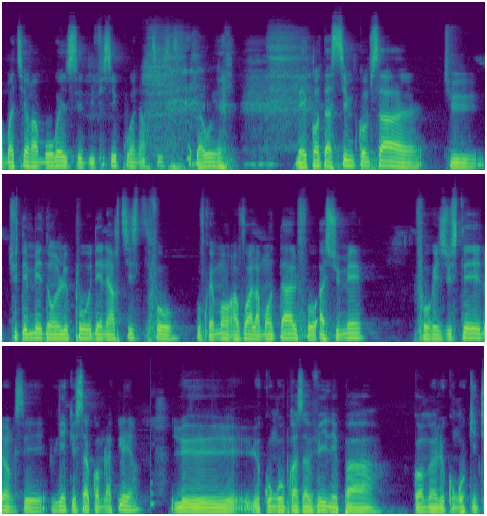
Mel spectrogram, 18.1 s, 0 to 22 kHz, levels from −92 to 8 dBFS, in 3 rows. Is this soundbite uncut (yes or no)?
no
